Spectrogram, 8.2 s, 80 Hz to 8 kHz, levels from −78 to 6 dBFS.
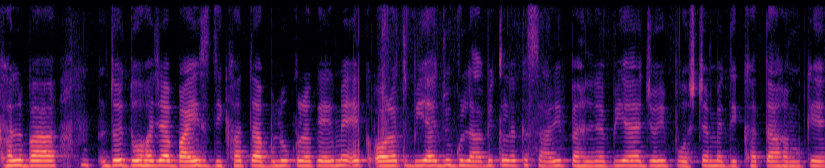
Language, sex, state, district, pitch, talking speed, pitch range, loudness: Bhojpuri, female, Uttar Pradesh, Gorakhpur, 220 Hz, 195 wpm, 215-225 Hz, -17 LUFS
